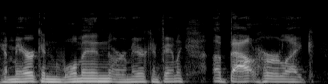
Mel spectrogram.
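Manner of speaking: ordinary talk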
